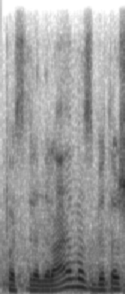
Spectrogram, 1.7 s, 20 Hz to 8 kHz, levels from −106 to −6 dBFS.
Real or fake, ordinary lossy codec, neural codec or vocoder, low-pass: real; Opus, 16 kbps; none; 7.2 kHz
